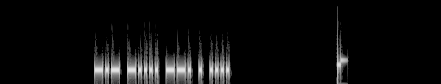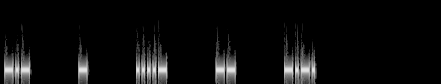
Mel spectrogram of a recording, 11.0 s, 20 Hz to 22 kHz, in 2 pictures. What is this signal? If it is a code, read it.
Morse code, heard as a keyed tone, about 36 wpm, spaced as for 18 wpm, 700 Hz. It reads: K6GEH KT4MC
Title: USA Call Signs - 5 Characters - 6x Character Spacing - 35wpm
